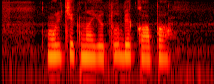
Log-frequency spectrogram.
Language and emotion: Russian, neutral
